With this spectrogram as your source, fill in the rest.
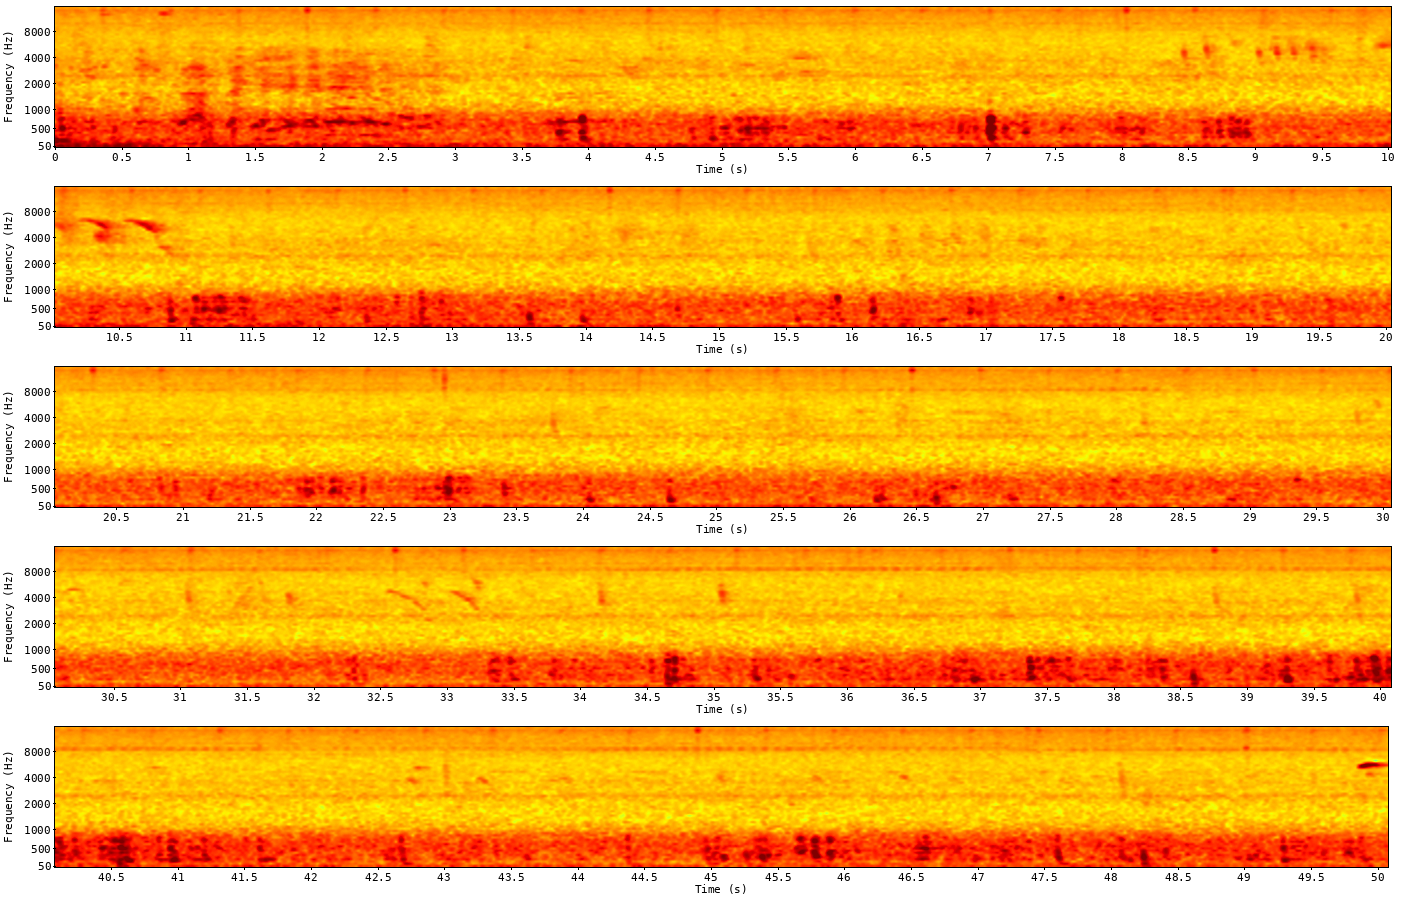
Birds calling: Spectacled Weaver (Ploceus ocularis)

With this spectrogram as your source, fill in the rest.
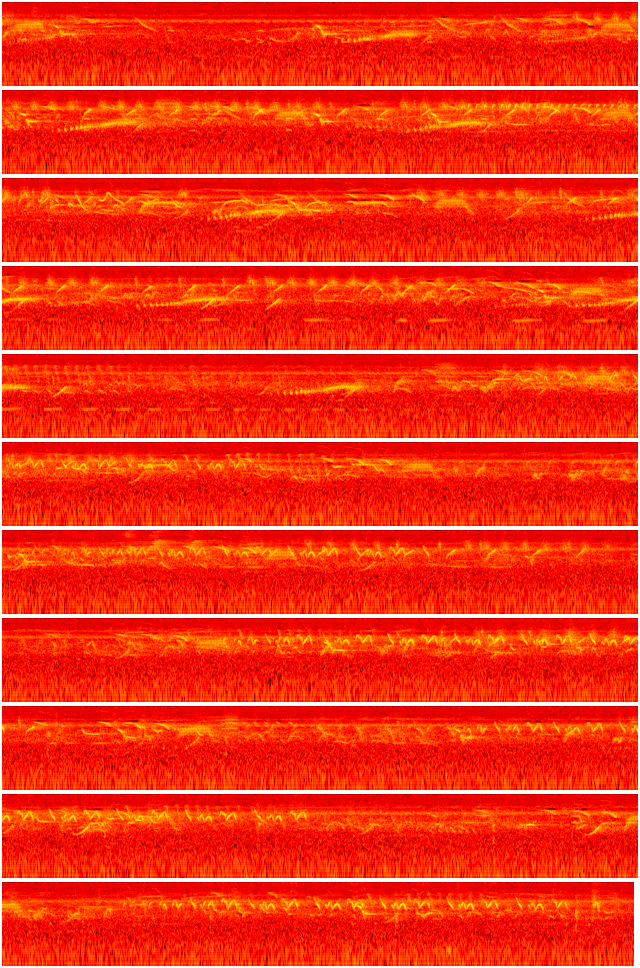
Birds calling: Tawny-flanked Prinia (Prinia subflava), Slate-colored Boubou (Laniarius funebris), Red-faced Crombec (Sylvietta whytii)

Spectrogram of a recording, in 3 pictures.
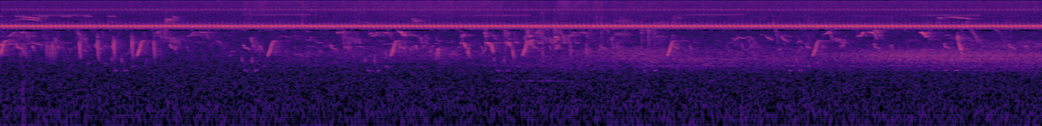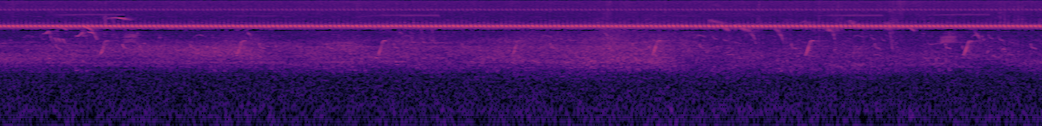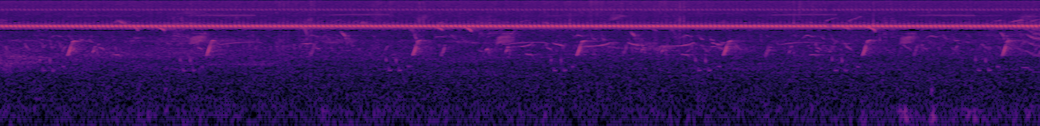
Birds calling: Klaas's Cuckoo (Chrysococcyx klaas), Slate-colored Boubou (Laniarius funebris)

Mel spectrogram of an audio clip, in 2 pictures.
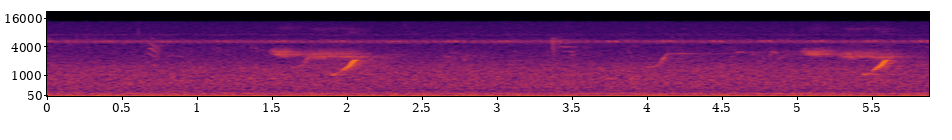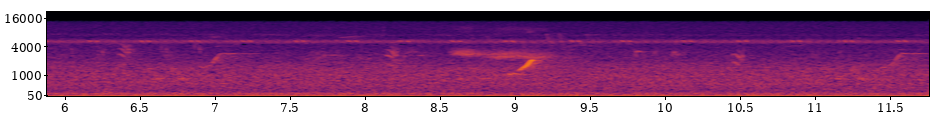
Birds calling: Gray-backed Camaroptera (Camaroptera brevicaudata), Slate-colored Boubou (Laniarius funebris)

